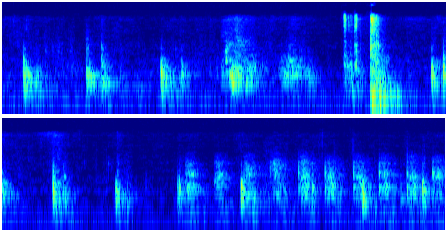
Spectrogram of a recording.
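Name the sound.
knocking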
